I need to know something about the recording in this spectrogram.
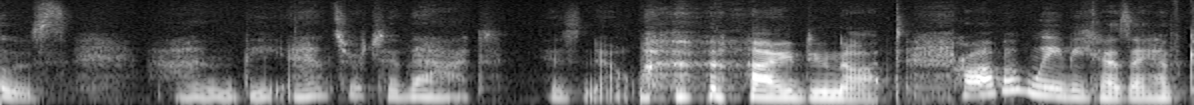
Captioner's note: chuckles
